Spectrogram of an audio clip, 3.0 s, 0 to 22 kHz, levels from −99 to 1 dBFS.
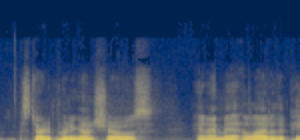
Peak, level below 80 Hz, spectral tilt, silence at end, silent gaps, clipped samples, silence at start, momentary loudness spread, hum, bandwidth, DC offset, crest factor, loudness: -6 dBFS; -36 dBFS; -7.5 dB/octave; 0 s; none; under 0.1%; 0.25 s; 9 LU; none; 10.5 kHz; under 0.1%; 14 dB; -20 LUFS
